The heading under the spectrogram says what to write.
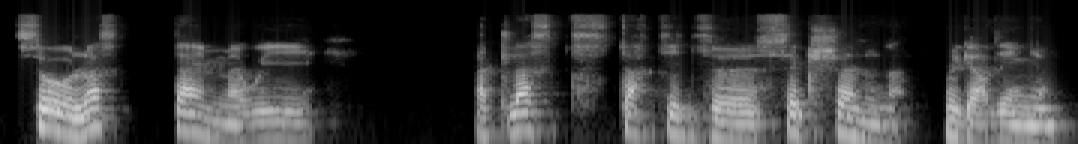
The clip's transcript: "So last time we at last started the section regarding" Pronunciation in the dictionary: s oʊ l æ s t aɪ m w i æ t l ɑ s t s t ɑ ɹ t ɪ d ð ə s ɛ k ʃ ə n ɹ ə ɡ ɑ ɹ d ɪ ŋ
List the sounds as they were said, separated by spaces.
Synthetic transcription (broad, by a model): s oʊ l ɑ s t aɪ m w i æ t l ɑ s t s t ɑ ɹ t ɪ d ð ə s ɛ k ʃ ə n ɹ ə ɡ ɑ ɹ d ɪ ŋ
